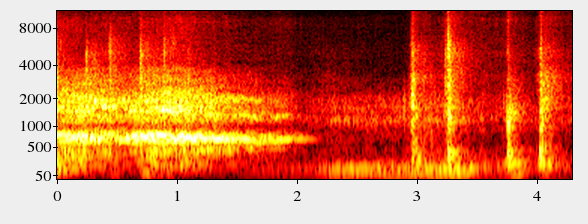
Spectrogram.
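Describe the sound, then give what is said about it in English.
A loud tire screech lasting about two seconds as a car turning the corner at a street-and-alley intersection skids, followed by a low rumble and several sharp thuds and bangs as it hits a pedestrian, with no voices. “He comes to the intersection of a street and alley just as a car turns the corner.”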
